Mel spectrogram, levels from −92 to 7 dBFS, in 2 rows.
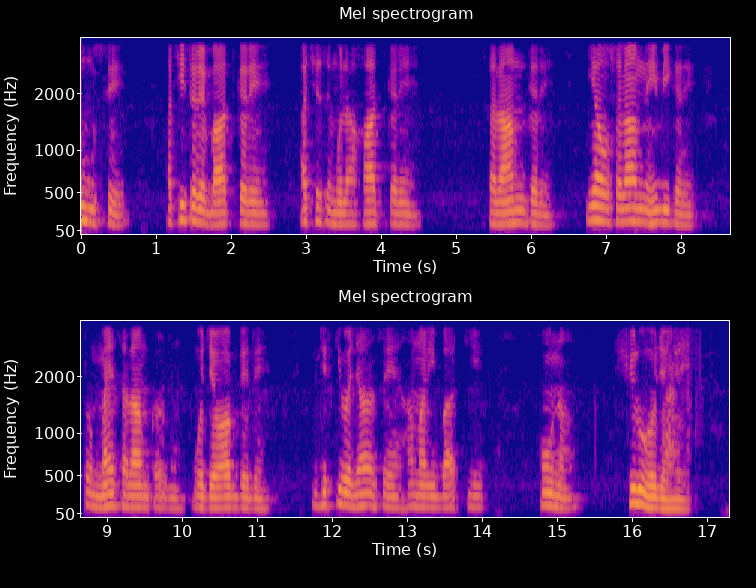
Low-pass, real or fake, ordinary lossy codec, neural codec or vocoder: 3.6 kHz; real; none; none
